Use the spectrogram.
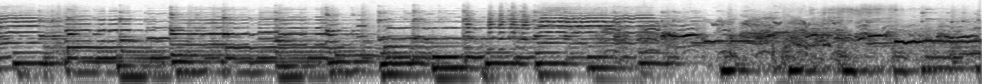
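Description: A noisy flock of farmyard geese and other poultry honks and cackles continuously, many overlapping calls, loud and busy for the whole stretch with no voices.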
